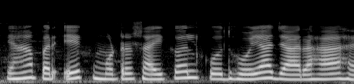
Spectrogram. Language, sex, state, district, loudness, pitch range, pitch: Hindi, female, Jharkhand, Garhwa, -13 LUFS, 240-285 Hz, 255 Hz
